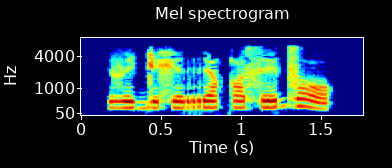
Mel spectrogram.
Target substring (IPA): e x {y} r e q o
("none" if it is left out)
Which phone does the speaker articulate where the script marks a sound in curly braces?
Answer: e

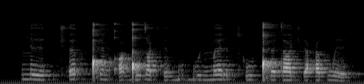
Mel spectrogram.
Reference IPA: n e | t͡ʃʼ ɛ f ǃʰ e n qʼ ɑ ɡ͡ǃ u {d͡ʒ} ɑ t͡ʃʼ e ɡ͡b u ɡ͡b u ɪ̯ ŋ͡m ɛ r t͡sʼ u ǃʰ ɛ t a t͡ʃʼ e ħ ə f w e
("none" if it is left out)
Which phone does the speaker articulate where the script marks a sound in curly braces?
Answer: d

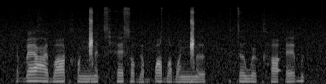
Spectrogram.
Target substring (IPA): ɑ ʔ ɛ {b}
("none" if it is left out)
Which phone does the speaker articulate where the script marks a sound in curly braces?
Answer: b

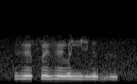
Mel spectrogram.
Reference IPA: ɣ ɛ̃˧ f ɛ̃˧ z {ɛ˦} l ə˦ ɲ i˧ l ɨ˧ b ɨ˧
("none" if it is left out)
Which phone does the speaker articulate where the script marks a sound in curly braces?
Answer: ɛ̃˦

